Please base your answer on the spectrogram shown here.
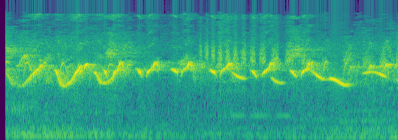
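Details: Huyt Co bird, fired up and singing competitively, pours out loud looping whistled phrases that rise and fall rapidly in quick succession.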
